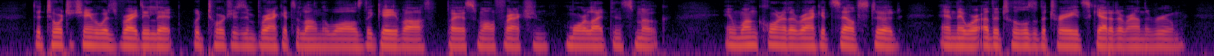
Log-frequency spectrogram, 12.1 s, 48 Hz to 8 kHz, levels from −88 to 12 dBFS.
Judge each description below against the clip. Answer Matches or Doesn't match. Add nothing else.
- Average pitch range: Doesn't match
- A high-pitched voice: Doesn't match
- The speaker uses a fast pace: Matches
